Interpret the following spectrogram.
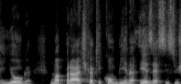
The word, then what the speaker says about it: yoga: A gente pronuncia dessa maneira, yoga, não yoga, é yoga.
